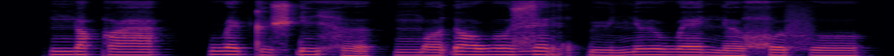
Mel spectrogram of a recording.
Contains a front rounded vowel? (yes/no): yes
